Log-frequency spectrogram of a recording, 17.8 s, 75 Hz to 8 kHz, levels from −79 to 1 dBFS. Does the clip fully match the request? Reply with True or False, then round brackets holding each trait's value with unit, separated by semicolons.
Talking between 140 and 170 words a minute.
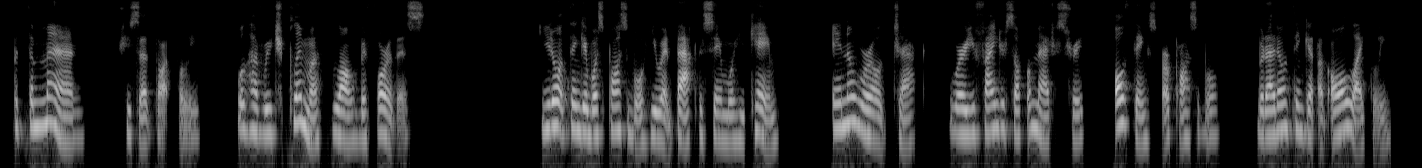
True (160 wpm)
